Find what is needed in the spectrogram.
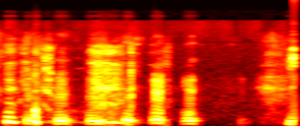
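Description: A man imitating a dog: a quick string of short growling, barking vocal bursts over the first second and a half, as a mock Doberman attack.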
